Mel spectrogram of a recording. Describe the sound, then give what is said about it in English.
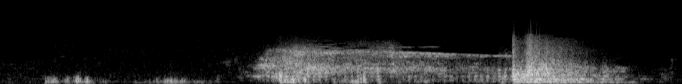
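A crash in a neighborhood recorded by a Ring doorbell camera: a few dull thumps, then a swelling rumbling roar with a whining tone, broken by a sharp, loud crash-like bang that rings out and fades. Outdoors, no talking. “And also he played a video of a Ring camera in the air in the neighborhood of his that caught audio of the crash.”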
